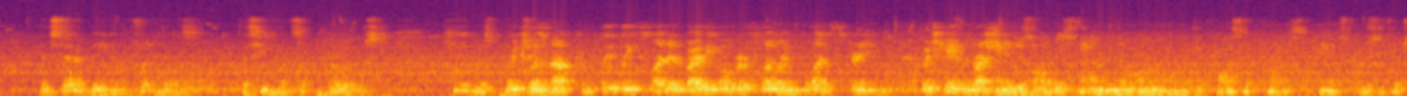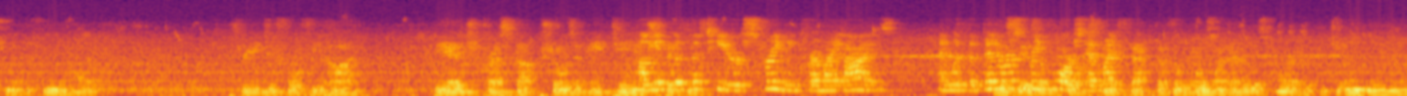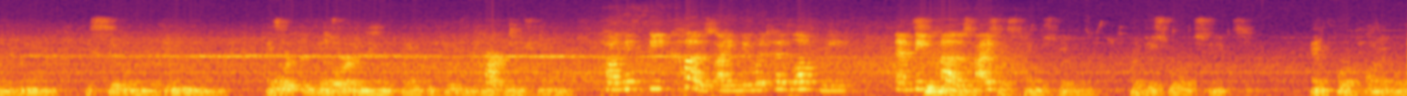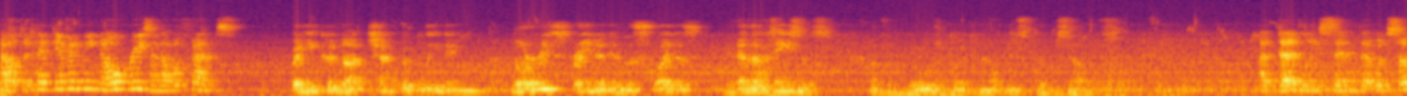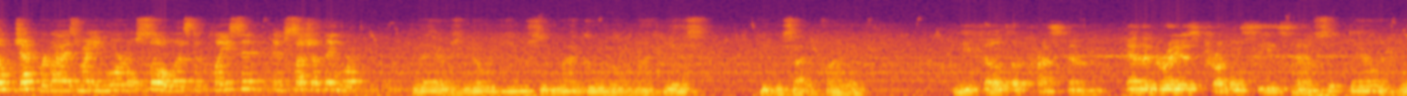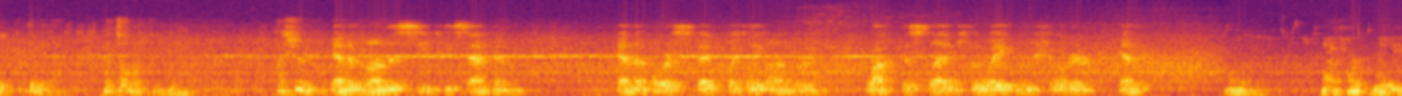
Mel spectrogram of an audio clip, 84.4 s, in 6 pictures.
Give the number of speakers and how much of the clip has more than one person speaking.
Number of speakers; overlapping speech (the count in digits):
5, about 11%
